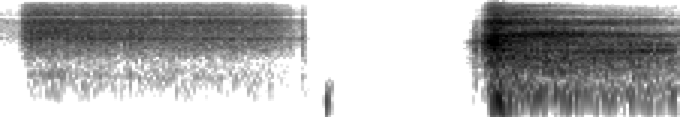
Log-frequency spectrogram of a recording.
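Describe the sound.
A deep breath is taken alone: a long, steady inhale of about a second and a half, a short silent pause, then a fuller, louder sighing exhale that slowly trails off.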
